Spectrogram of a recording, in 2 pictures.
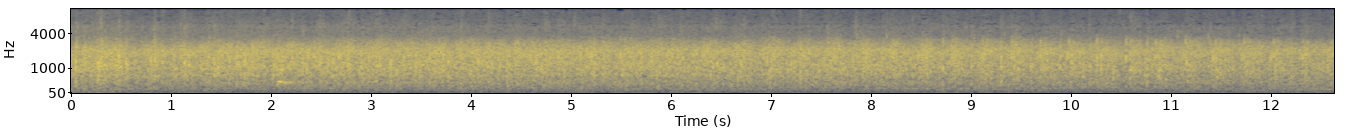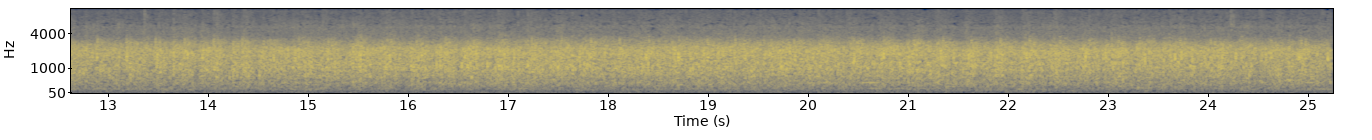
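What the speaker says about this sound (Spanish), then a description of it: "Yo pido para ellos, por favor, un fuerte aplauso." A large audience at a San Juan de Dios ceremony gives a strong, sustained round of applause, dense steady clapping that fills the hall evenly and continues without a break for the full length.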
